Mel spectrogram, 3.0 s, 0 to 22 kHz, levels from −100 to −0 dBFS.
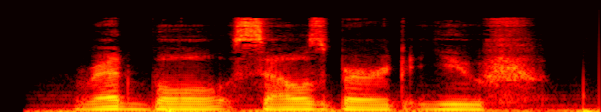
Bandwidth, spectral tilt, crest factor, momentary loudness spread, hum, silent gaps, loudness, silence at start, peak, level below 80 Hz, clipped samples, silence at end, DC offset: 11.5 kHz; -5.5 dB/octave; 18 dB; 11 LU; none; none; -34 LUFS; 0.2 s; -16 dBFS; -44 dBFS; under 0.1%; 0 s; under 0.1%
